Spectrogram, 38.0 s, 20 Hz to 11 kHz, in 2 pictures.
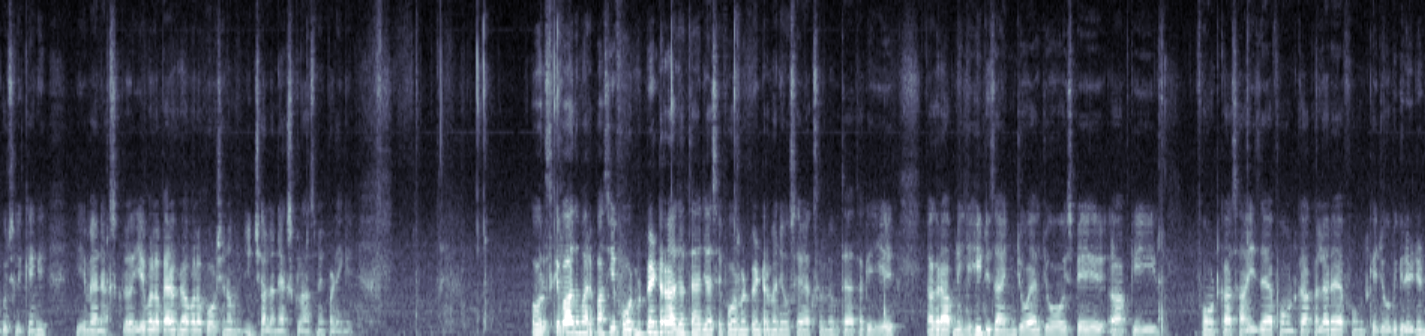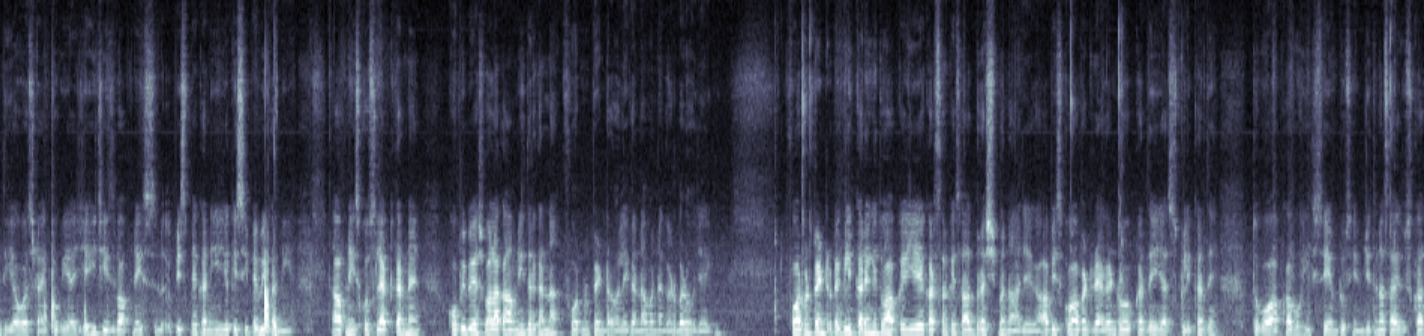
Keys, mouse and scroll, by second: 5.5 ctrl+z, 6.3-14.1 drag, 29.6 click, 33.2-36.3 drag, 37.4 click.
